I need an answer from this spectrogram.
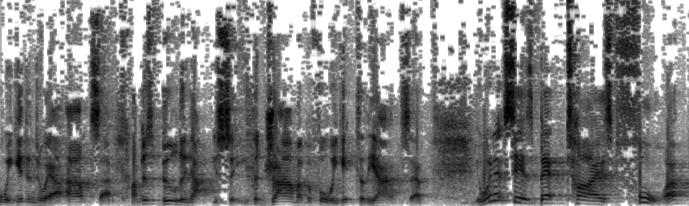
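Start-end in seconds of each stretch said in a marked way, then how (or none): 5.3-6.8 "baptized for" drawn out slowly, each word weighted; slow stress on the words. Shown as a demonstration. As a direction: lean on "baptized for", slow and deliberate. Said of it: "that word "for".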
